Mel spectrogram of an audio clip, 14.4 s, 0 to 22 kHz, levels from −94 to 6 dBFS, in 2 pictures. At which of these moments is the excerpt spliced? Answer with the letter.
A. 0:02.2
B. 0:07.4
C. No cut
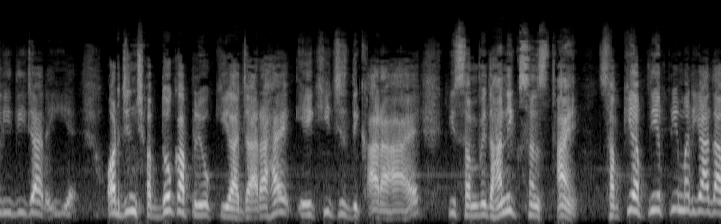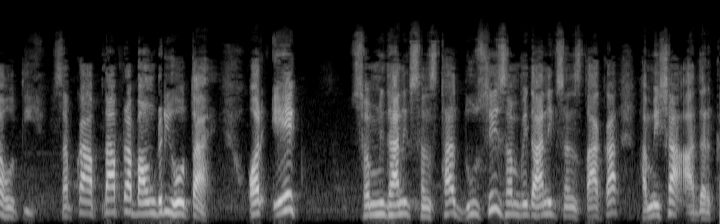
C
